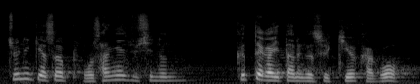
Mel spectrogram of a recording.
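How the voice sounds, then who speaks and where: A man's voice: sits high, moderate pace, darkish tone. A man from Chungcheong, a pastor preaching an earnest, exhorting sermon whose volume swells and drops. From Chungcheong, Korea. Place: church sanctuary. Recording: long church hall reverb.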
